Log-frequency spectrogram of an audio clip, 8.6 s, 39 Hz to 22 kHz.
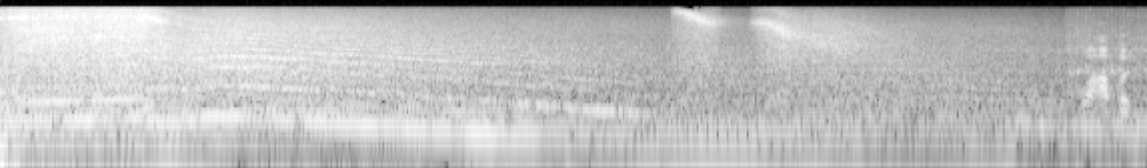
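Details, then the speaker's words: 27-year-old Mercedes OM606 diesel after cracked-block repair, on dyno, near operating temperature, bigger supercharger pulley fitted: revs up and settles with deep even drone, no whine on top; normal running. "I've put on the bigger supercharger pulley as you can hear it's running but it's not whining"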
